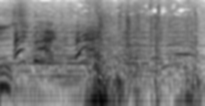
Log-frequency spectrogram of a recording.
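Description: Film soundtrack: a heavy crash about a second in, over music, with shouted voices around it.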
